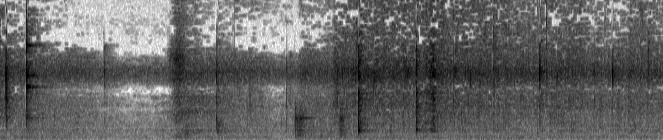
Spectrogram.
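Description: Onion, capsicum and chilli paste sizzling in oil in a nonstick kadai, stirred with a wooden spatula that scrapes and taps against the pan every so often.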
